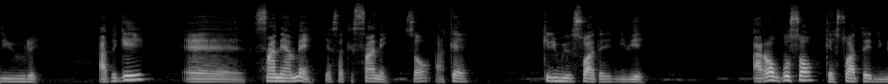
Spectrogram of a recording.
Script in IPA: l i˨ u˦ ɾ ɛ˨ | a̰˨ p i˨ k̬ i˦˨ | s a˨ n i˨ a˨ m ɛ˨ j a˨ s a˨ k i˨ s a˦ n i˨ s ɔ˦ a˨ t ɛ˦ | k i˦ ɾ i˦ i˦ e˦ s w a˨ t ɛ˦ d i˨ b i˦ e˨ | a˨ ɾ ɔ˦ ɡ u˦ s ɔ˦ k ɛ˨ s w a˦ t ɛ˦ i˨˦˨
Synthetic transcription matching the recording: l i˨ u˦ ɾ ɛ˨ | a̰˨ p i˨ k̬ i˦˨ | s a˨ n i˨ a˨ m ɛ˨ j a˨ s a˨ k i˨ s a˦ n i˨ s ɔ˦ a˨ k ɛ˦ | k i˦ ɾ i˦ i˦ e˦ s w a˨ t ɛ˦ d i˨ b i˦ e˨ | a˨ ɾ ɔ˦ ɡ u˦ s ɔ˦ k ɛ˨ s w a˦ t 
